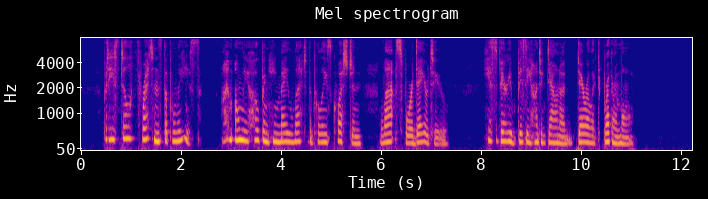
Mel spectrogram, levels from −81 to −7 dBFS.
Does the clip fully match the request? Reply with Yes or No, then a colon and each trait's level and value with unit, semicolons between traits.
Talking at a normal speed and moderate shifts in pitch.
Yes: average, 160 wpm; average, 3.4 semitones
